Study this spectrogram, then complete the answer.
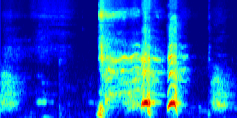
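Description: A dog gives a few short, close barks and yips in quick succession, with a brief soft whimper at the end, loud against near silence.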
